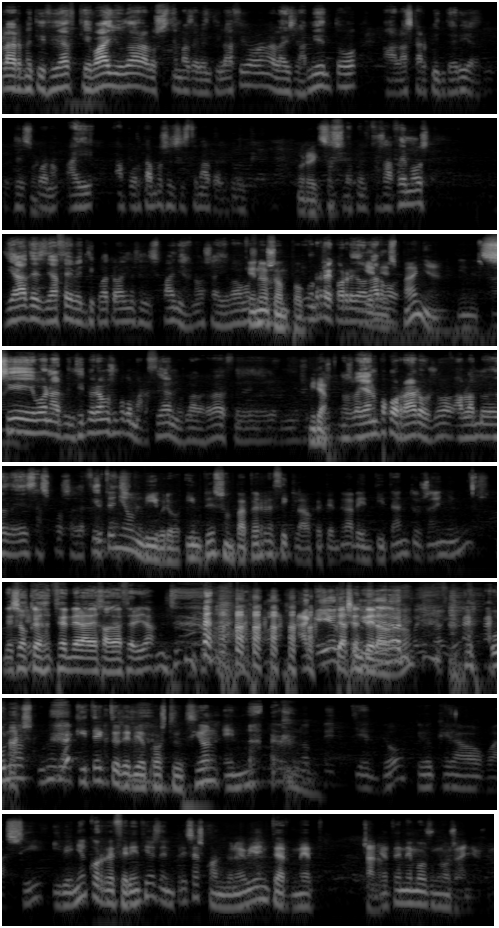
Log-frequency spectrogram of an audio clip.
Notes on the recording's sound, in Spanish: entrevistas que gravamos en la pasada Conferencia Española del Passivhaus en Valencia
